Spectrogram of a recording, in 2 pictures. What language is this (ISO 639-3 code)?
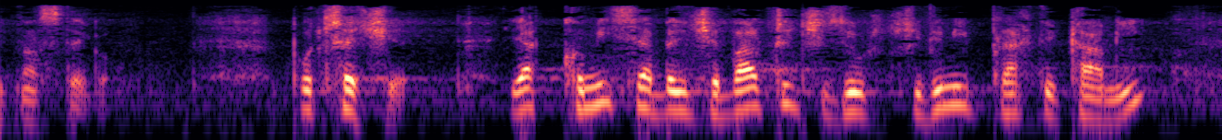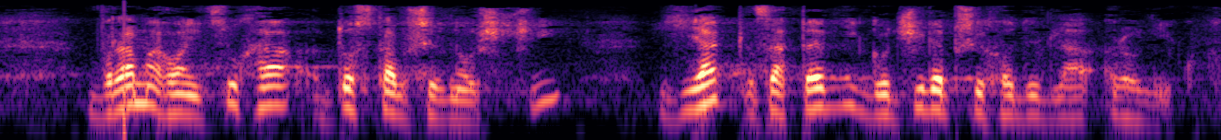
pol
